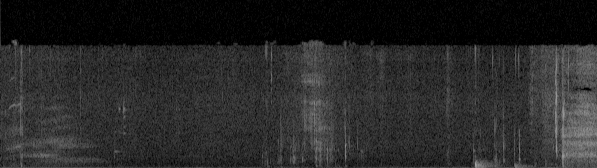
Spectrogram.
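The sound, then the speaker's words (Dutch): A quiet moment of someone taking a sip of water: near-silence, then a few soft wet mouth clicks and a faint swallow toward the end, with no talking. “Ik ga heel even, neem even een slokje water.”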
